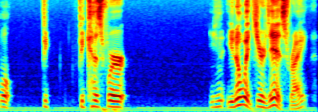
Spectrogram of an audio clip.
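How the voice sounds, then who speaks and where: A man playing a politely incredulous recruiting manager in an improvised audio roleplay, speaking aloud in a halting, stammering way and repeating words. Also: on the high side, lively intonation, no room sound. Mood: flustered, disbelieving. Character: flustered, politely incredulous male recruiting manager interviewing someone. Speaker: job interviewer. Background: computer keyboard typing.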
